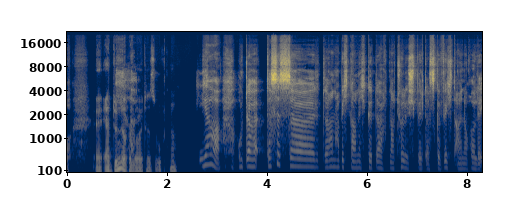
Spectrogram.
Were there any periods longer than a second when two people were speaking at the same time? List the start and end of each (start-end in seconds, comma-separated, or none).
none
